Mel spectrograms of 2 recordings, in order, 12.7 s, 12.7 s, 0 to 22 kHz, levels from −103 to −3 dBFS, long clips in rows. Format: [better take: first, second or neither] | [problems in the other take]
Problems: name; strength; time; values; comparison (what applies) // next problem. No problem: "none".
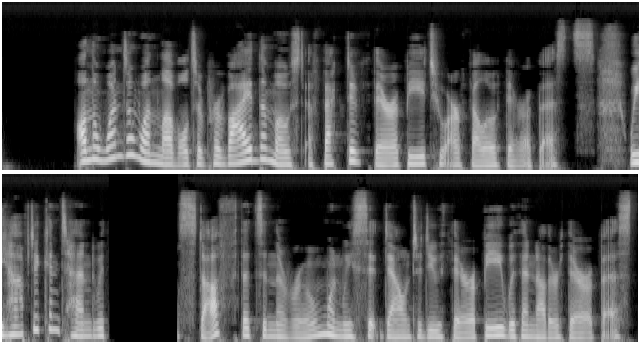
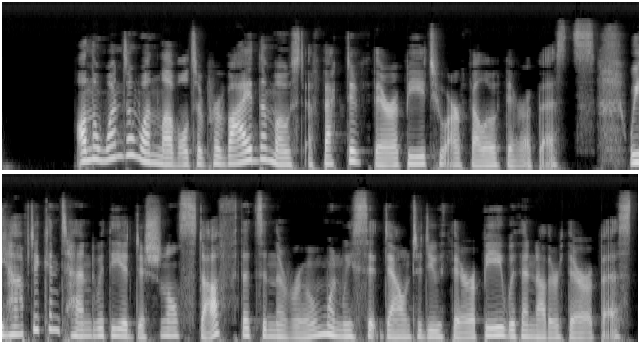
second | audio cutting out; at 7.5 s for 0.5 s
